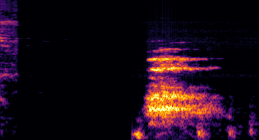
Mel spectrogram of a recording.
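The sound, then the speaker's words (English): A sharp, forceful exhale of Bruce Lee-like power breathing before a throw, a heavy breathy burst lasting about a second, followed by a couple of short puffing breaths. “Gotta do the Bruce Lee like power breathing.”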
